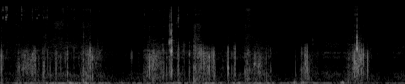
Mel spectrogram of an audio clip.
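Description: Footsteps in snow: a person walking, with a run of short, irregular steps.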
